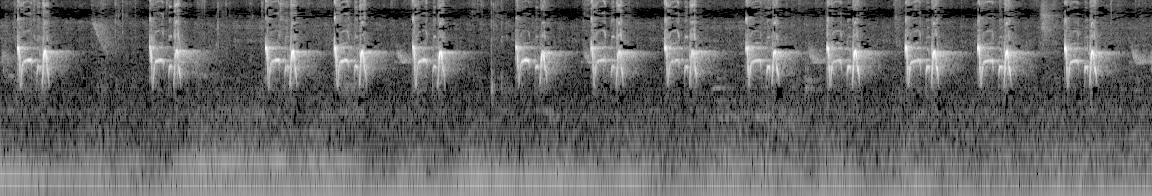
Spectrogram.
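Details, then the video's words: A prinia sings for luring wild birds and training caged ones: a fast, even series of piercing double chips with buzzy tails, about two per second, over a steady low hum. "Prenjak Trotol/Paot Gacor Panjang"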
